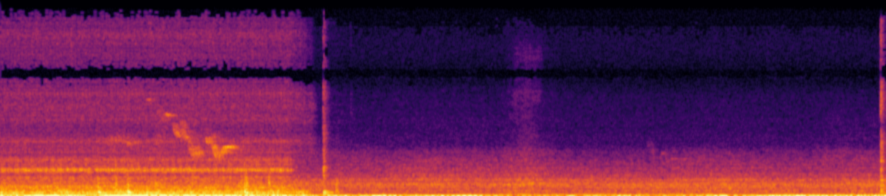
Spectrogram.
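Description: A washing machine drum turns with a low steady hum.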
